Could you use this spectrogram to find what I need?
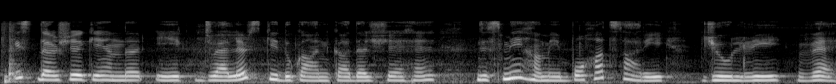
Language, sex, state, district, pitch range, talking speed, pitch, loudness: Hindi, female, Rajasthan, Bikaner, 185-210 Hz, 130 wpm, 190 Hz, -16 LUFS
